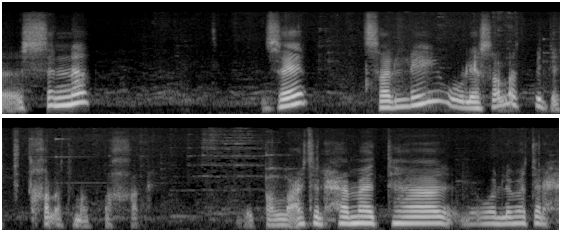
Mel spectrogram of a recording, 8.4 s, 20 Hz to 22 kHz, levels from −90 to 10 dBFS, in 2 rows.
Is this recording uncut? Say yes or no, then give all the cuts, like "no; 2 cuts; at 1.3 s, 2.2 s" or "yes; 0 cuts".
yes; 0 cuts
